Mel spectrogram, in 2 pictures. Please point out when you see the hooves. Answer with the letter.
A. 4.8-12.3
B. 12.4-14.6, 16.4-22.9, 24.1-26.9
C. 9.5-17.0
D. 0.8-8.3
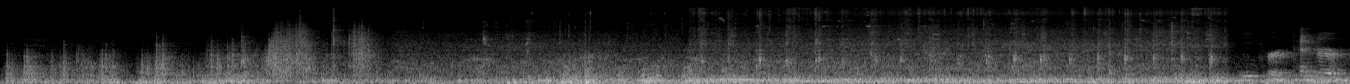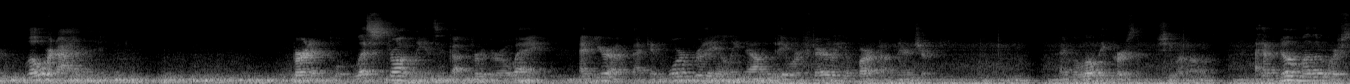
A.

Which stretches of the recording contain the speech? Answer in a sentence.
You can hear the speech from 12.4 to 14.6 s, from 16.4 to 22.9 s and from 24.1 to 26.9 s.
